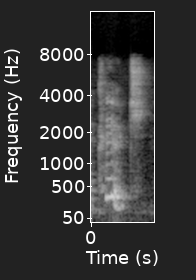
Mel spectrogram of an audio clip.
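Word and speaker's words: couch: Gravity, vibration, and a cooch, and even steam are used in the process. You didn't know there was a cooch involved, did you? That's spelled C-O-U-C-H, by the way.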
